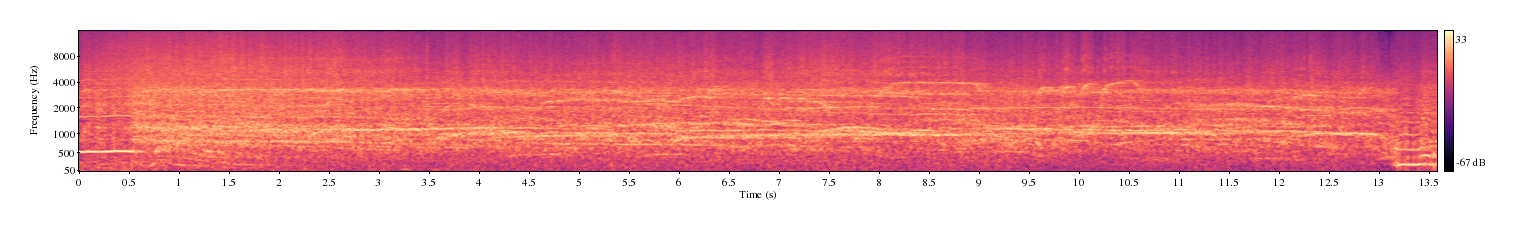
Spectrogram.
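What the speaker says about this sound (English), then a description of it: "ladies and gentlemen, round of applause for Mandy Cortez" A crowd at a boxing match cheers, whoops and claps after a bantamweight championship decision, a loud, continuous roar of voices with whistles and shouts layered over steady applause.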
